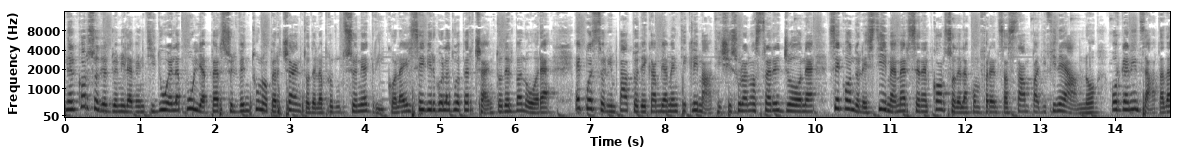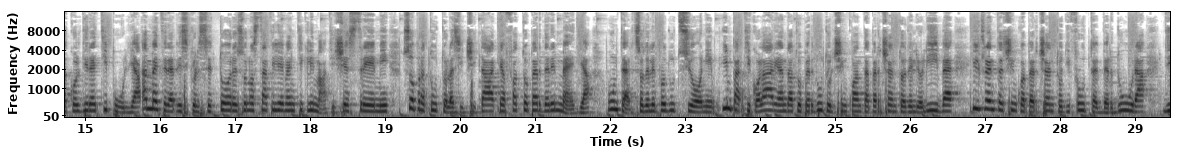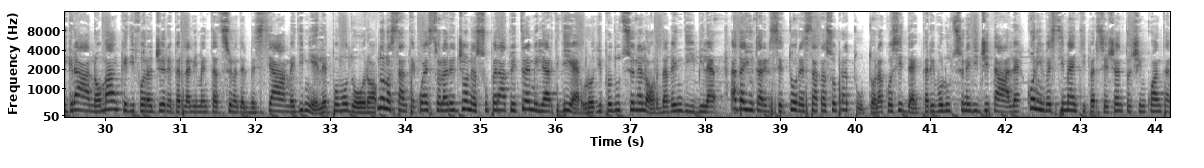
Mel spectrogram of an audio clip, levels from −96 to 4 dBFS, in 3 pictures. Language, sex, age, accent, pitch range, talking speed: Italian, female, 40-59, native, 195-245 Hz, 175 wpm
